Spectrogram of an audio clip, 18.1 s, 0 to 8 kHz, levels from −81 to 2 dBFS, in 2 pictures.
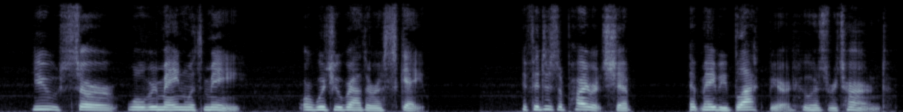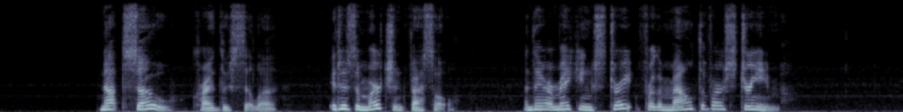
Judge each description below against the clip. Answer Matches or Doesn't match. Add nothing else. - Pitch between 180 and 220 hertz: Matches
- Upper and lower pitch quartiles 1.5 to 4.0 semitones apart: Matches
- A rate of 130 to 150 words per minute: Matches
